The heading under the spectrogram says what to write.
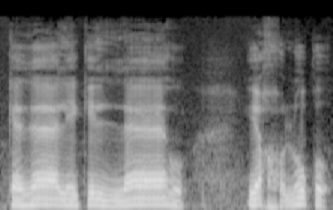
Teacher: خا اور قاف دونوں مستعلیہ ہیں، پر پڑھے جائیں گے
